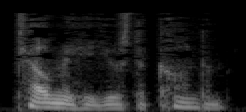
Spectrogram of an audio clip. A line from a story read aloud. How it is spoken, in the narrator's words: she whispered to the universe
